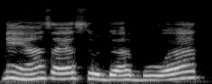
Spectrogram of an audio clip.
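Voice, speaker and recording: A woman's voice: a little high, takes it slowly, warm tone, no echo, lo-fi sound. A woman hosting a casual livestream debate, teasing and challenging her callers, laughing at them. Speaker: livestream host.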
